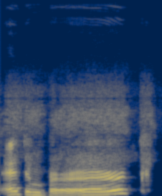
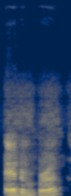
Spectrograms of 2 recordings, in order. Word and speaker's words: Edinburgh: In addition to Edinburg, Edinburg. Edinburgh.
